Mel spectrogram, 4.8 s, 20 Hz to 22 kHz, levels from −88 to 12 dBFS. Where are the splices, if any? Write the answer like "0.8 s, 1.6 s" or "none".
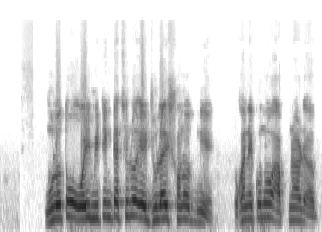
none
